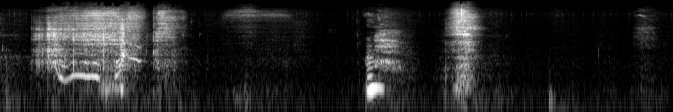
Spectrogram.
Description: Every morning is like this, sneeze, sneeze, sneeze.....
